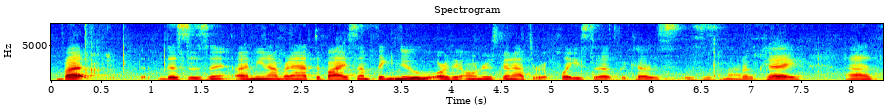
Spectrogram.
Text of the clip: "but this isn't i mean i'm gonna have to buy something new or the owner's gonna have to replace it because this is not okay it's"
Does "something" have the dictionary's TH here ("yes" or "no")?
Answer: yes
